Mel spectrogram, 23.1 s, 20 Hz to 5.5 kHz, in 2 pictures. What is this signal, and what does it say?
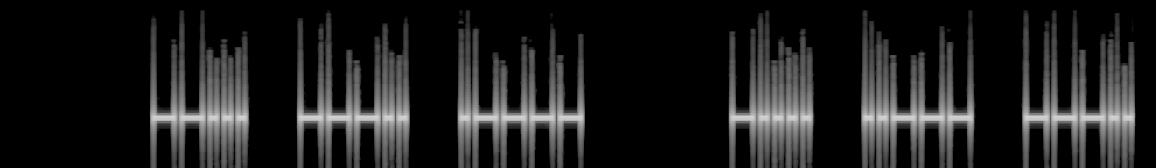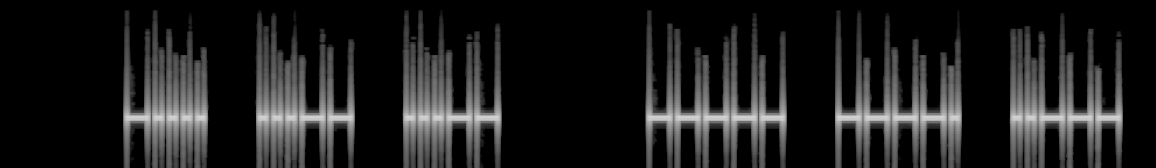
Morse code, heard as a keyed tone, about 17 wpm, spaced as for 10 wpm, 680 Hz. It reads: 781 628 633 092
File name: arrl / Review (1-0)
